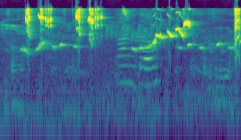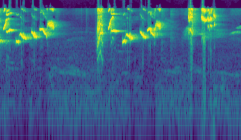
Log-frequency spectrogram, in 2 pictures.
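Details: Indonesian kacer, or Oriental magpie-robin, singing a training masteran for beginner birds. Separate bursts of sharp, scratchy notes alternate with descending and then rising whistled phrases, with short silent gaps between the bursts.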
